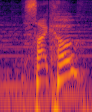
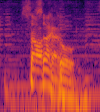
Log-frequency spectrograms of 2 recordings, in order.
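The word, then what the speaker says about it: Sakho: Sackho? – Yes. – Sackho makes it sound a bit offensive, doesn't it? – Sackho! – Sacky. How would you pronounce it? – Sacko. – Sacko. Okay. Sacko.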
